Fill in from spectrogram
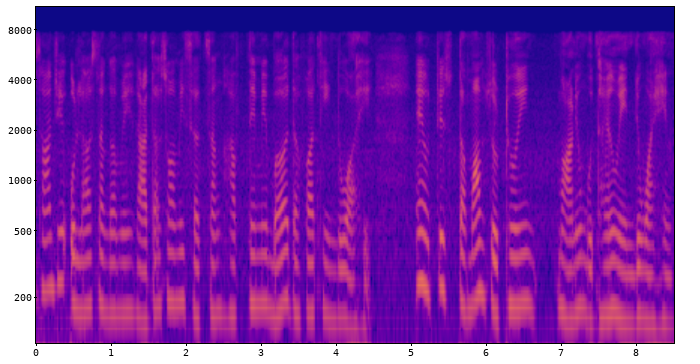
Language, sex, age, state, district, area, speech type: Sindhi, female, 30-45, Maharashtra, Thane, urban, spontaneous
